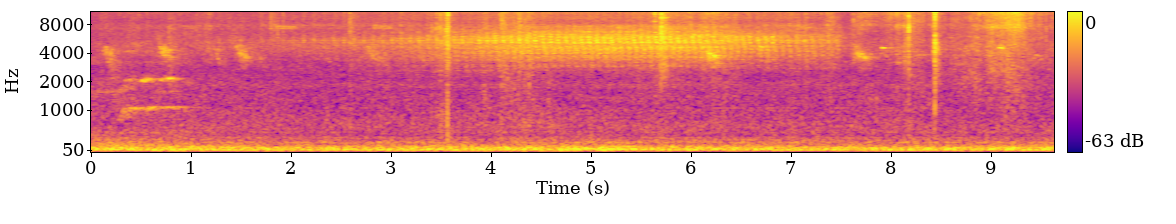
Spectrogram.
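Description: A few sharp snips of hand pruners cutting back zucchini leaves, over a steady low rumble. A few faint chirps come near the start, and a high hiss lasts several seconds in the middle.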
